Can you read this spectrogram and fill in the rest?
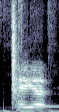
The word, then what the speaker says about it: Te’a: It's Te’a. You actually said it right. It was Te’a Elani.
